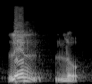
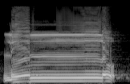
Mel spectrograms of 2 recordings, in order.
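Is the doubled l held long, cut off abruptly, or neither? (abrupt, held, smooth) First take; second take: abrupt; held. First: The doubled l is cut off abruptly. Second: The doubled l is held long. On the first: "yang dihentak" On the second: "Yang ditahan"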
